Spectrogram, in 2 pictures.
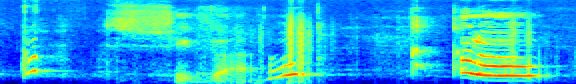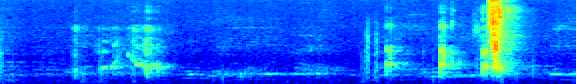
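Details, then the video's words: Indoor pet Amazon parrot, nine months old, imitating human coughing and speech: varied voice-like syllables, a long tonal harmonic call in the middle, then scattered soft clicks and a brief sharp burst near the end. "Amazon Parrot Coughing & Talking like human"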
